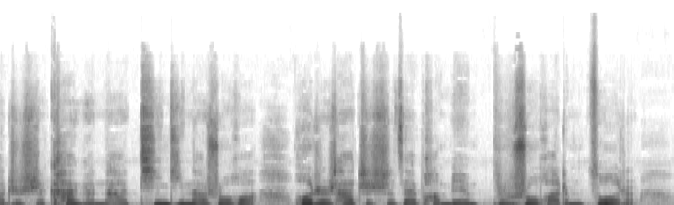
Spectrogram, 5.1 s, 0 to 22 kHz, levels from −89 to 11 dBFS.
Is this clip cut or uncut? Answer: uncut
